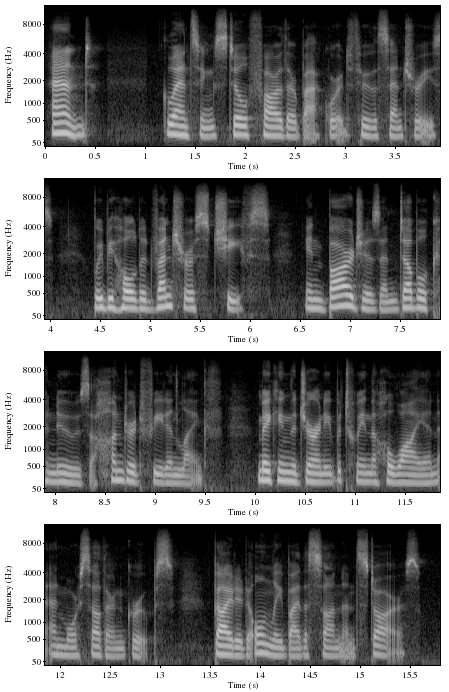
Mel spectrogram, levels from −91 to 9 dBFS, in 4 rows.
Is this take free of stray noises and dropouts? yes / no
yes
